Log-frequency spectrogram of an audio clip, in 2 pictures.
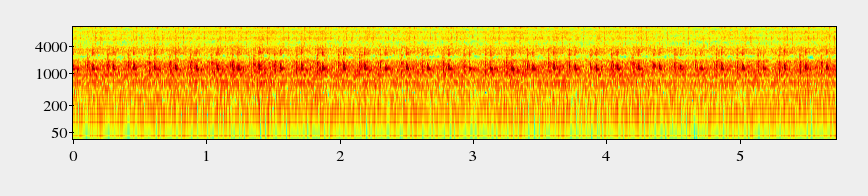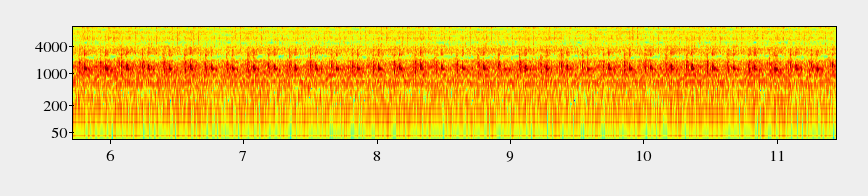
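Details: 2005 Subaru Legacy GT rebuilt (refurbished block, new crank and bearings, used rods/pistons and heads) after spun rod bearings; warm idle oil pressure 22psi, new plugs, no exhaust leaks, used VF40 turbo: regular dull knock about two per second over smooth idle, cause unknown.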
